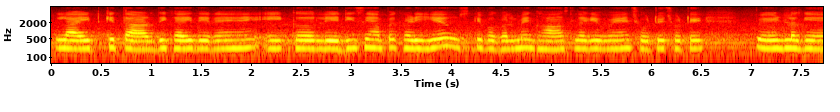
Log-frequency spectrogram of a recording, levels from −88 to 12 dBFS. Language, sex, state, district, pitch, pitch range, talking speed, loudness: Hindi, female, Bihar, Sitamarhi, 215 Hz, 210-225 Hz, 210 wpm, -16 LUFS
